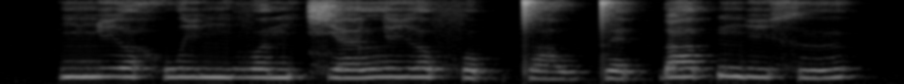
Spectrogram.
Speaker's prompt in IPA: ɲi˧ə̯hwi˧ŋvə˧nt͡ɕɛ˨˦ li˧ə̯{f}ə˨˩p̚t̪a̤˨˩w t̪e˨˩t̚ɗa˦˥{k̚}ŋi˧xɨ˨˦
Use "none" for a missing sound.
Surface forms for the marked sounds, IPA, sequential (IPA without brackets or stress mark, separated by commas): f, t̚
